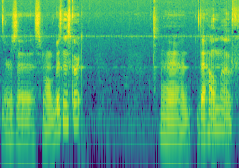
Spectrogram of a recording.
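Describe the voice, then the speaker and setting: Slow-talking man, offhand unboxing commentary. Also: lowish voice, lively intonation, gravelly, darkish tone. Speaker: hobby builder and video host. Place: indoors at a wooden table. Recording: faint noise, crinkling packaging. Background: clicks and crinkling plastic bags.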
